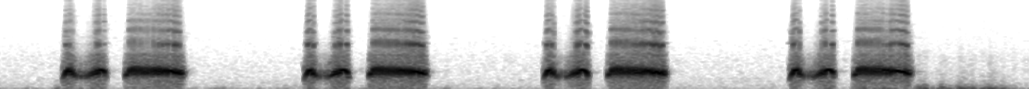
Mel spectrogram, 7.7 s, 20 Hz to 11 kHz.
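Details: Steady series of four spotted dove phrases, about every 1.8 seconds, cooing to provoke rival males: each a quick two-part coo then a longer mellow coo, ending with faint low rumbling.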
